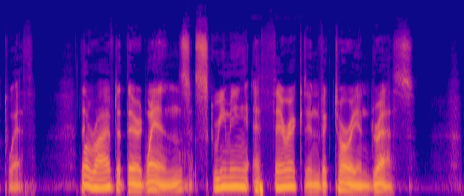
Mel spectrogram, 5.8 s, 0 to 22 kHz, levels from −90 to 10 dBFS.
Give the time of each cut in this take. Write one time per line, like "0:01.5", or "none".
0:01.0
0:01.8
0:02.4
0:03.8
